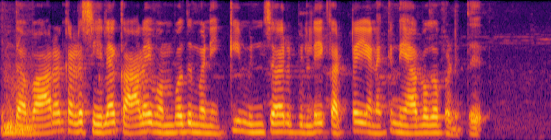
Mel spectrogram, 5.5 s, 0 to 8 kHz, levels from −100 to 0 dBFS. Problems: background sounds at intervals, background conversations at intervals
